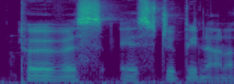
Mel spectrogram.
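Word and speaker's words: Estupiñán: Uh, Pervis Estupinan, I think is how you say his name. That is correct, yes. Or Pervis getting the assist on his debut.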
